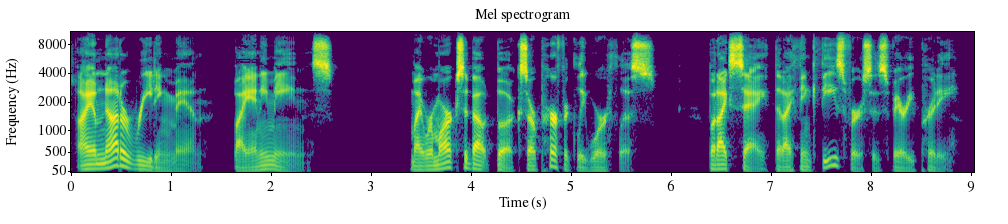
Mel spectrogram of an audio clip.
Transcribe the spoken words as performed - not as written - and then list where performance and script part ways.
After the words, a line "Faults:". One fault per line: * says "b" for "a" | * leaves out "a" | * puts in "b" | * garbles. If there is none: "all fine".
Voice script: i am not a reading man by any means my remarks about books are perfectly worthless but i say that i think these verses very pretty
i am not a reading man by any means my remarks about books are perfectly worthless but i say that i think these verses very pretty
Faults:
all fine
